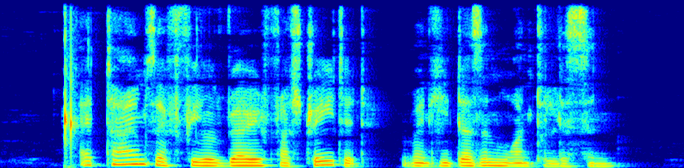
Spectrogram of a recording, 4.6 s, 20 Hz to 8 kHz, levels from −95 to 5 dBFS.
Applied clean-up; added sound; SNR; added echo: classical method log-MMSE.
